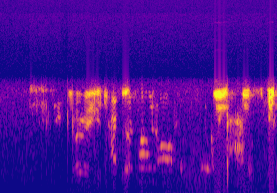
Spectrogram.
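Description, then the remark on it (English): Someone's mobile phone, left on, rings during a talk at a retreat. It plays a short melodic ringtone of stepped tones, moderately loud, mixed with muffled voice-like sounds, the whole thing thin and band-limited. “All right, somebody got their phone on.”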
